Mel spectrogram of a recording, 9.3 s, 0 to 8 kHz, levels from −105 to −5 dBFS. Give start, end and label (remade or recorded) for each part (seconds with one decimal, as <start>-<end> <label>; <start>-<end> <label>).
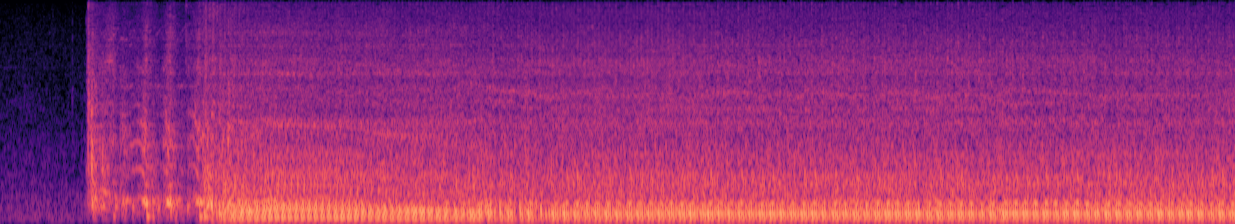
0.0-4.1 recorded; 4.1-5.3 remade; 5.3-9.3 recorded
